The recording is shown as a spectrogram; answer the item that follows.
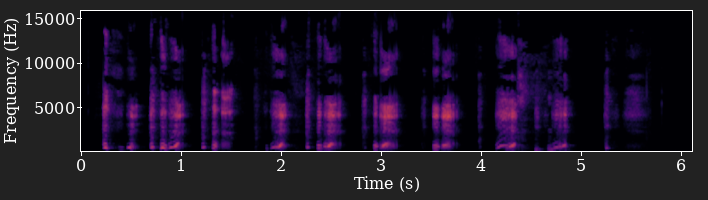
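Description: A toddler laughing in a long run of short, high-pitched giggles, about a dozen bursts over five seconds.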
